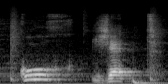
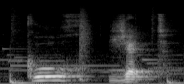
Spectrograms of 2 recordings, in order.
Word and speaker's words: courgette: Courgette. Courgette. Não é U, não, é som de U. Courgette. Até a letra T, não pronuncia o E.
